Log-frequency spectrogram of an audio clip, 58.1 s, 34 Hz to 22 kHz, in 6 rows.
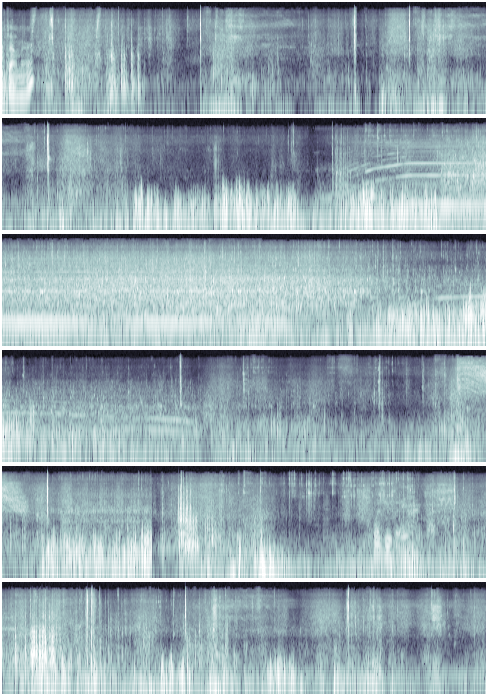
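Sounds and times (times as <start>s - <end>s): electric motor whine: 16.2s - 26.6s.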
